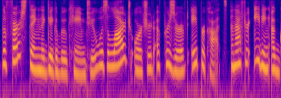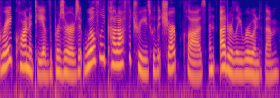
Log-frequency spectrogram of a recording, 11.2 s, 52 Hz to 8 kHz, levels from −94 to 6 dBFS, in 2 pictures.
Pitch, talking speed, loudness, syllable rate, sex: 235 Hz, 200 wpm, -20 LUFS, 5.3 syllables/s, female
